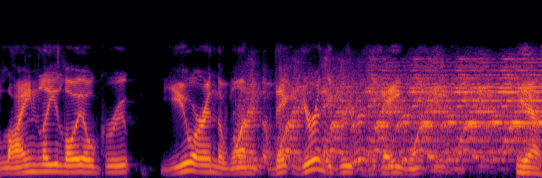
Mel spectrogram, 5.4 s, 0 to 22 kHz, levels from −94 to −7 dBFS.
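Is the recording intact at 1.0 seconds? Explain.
Yes, at 1.0 seconds the speech is intact, carried through normal call processing whose band stops at 8 kHz.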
